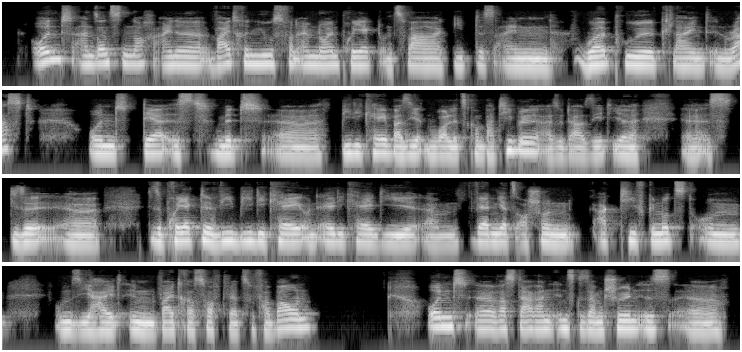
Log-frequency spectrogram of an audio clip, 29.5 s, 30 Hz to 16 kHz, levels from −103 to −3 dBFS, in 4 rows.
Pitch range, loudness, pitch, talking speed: 115-140 Hz, -23 LUFS, 125 Hz, 130 wpm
